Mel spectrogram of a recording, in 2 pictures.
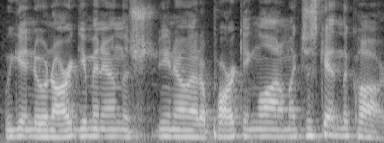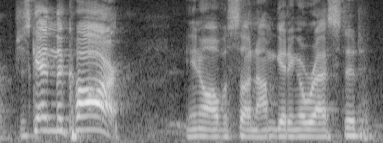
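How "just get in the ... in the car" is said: growing anger, ending in a loud shout; exasperated yell. Retold or imitated. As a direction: snap at her to get in, rising to a yell. Parking lot argument.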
